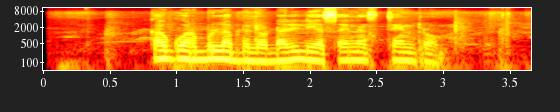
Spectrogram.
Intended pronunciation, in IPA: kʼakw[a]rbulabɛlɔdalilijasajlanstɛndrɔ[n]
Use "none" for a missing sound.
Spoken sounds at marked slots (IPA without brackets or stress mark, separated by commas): a, m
